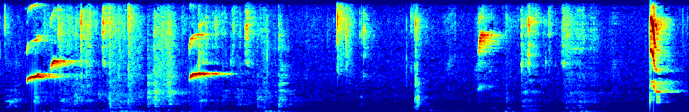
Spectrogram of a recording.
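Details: A pair of lovebirds, singing loudly while kissing or passing food, gives sharp, high squeaky chirps and short rising whistles in scattered bursts, with quiet rustling between calls.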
